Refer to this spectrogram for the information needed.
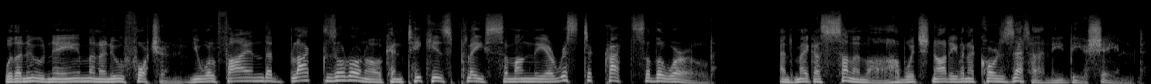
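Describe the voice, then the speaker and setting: A man's voice: mid-range voice, animated, normal speed, dry recording, clean studio sound, natural voice. A man as a growling, ruthless buccaneer. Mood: menacing. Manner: growling, blunt. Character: ruthless blunt buccaneer captain, menacing man.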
